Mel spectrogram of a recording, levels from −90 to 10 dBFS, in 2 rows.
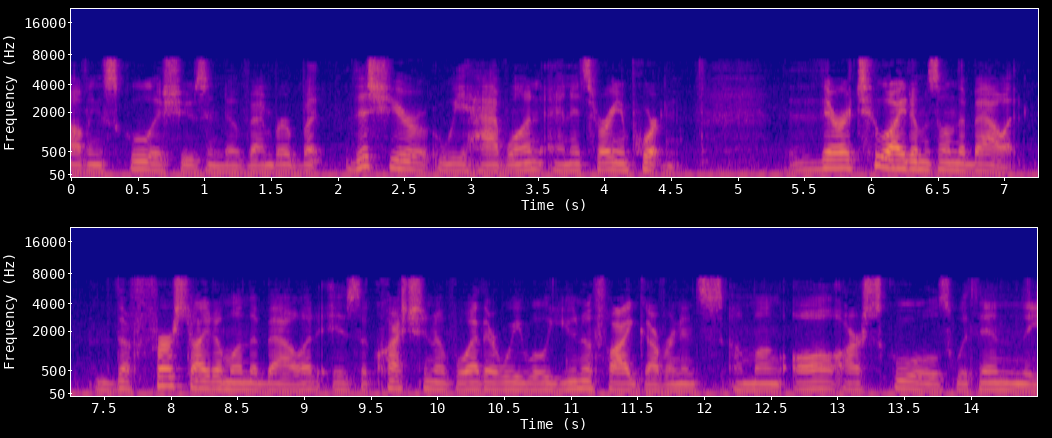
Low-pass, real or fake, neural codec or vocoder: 7.2 kHz; real; none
